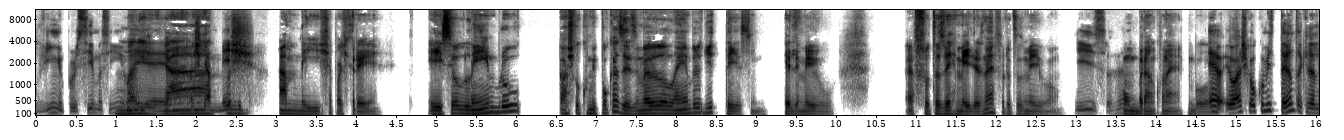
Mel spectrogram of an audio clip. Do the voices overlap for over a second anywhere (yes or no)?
yes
